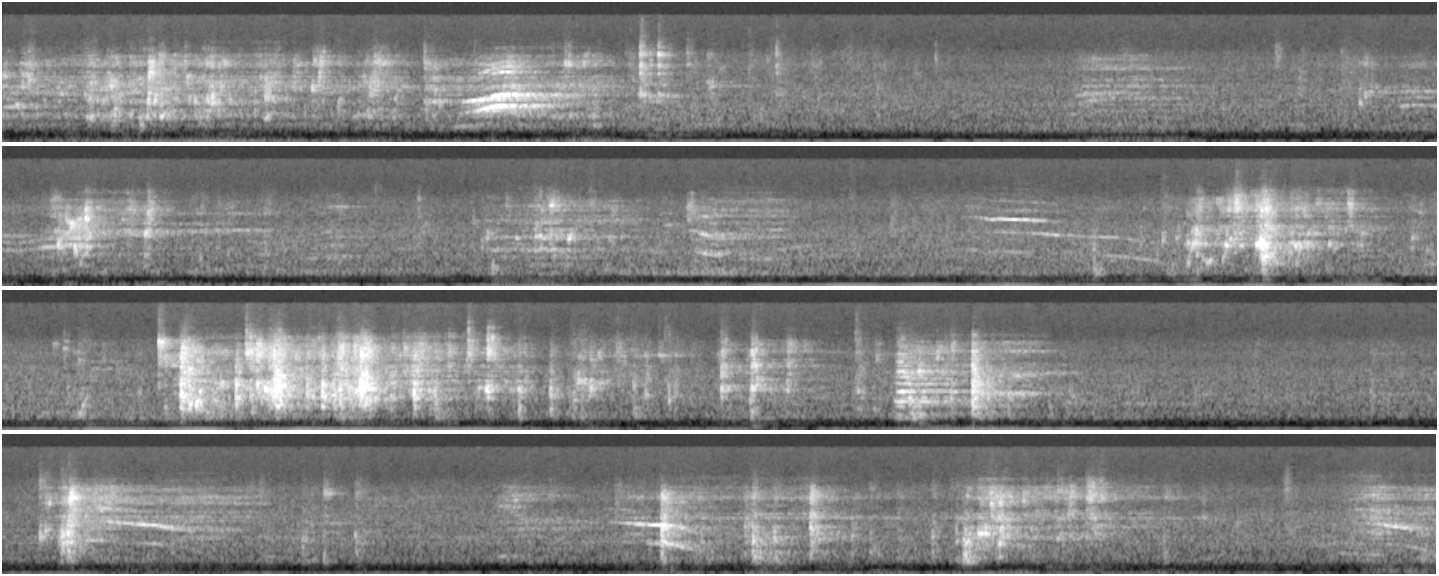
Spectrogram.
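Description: Water splashes and sloshes in a tub.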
